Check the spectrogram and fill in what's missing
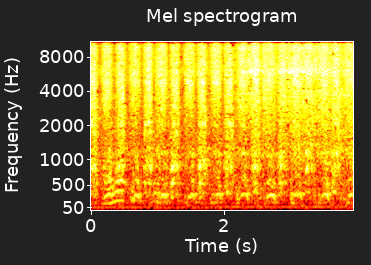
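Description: A Japanese hand saw rasps steadily through wood in quick, even back-and-forth strokes, close and continuous throughout.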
